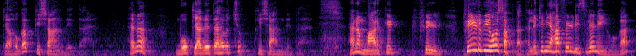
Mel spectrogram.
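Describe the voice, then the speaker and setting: A high, lively male teacher with a Bihari Hindi accent runs an exam-prep lesson. He keeps asking his students questions and repeats each answer back to them. He often sinks to a near-whisper on the answers. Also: moderate pace.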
